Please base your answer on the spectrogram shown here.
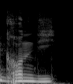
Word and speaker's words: Grande: grande des mets en ferait son nom se prononce n'ont pas grande mais grandit donc on devrait dire à rihanna grundy de dire à venir à rihanna grundy mais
